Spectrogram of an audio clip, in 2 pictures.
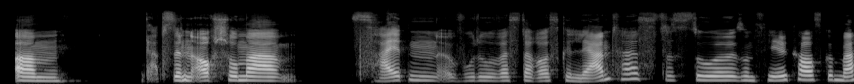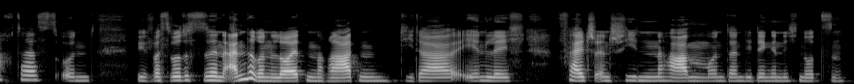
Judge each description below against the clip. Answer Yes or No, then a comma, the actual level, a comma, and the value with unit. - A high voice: No, medium, 175 Hz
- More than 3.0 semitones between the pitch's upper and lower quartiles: No, narrow, 2.4 semitones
